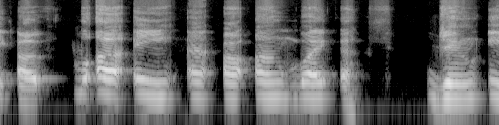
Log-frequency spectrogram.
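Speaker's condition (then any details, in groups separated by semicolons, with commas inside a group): Cerebral palsy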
